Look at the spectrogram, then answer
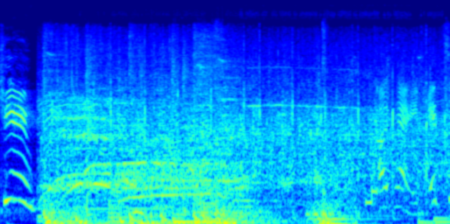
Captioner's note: cheers and applause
